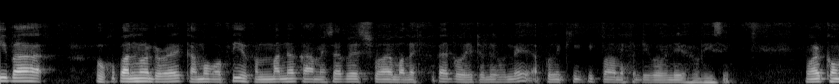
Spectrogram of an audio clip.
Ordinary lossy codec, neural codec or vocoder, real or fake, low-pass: none; codec, 16 kHz, 1.1 kbps, Voila-Tokenizer; fake; none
